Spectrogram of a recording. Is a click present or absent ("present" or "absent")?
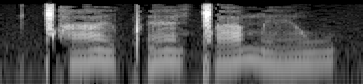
present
